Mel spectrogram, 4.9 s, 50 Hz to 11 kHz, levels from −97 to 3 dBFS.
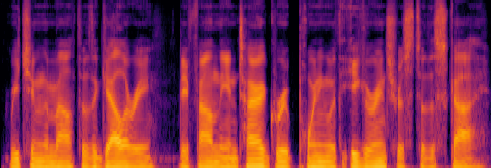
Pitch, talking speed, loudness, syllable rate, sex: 95 Hz, 220 wpm, -17 LUFS, 6.0 syllables/s, male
